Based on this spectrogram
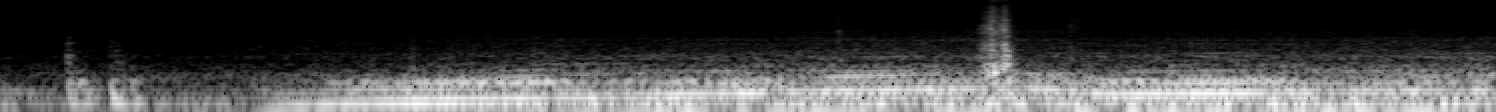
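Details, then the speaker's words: Jeep Gladiator pulling away from a stop from a relatively cold start, owner chasing an intermittent front-end noise: deep engine rumble building smoothly with no buzzing or rattling this pull; noise did not occur here. "Didn't really do it there, so let me stop."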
